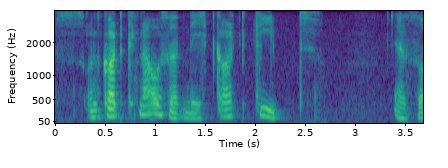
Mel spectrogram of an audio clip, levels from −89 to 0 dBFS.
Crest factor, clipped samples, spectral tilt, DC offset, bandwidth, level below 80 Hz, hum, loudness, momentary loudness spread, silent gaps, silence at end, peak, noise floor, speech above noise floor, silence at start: 24 dB; under 0.1%; -4 dB/octave; under 0.1%; 4 kHz; -64 dBFS; none; -28 LUFS; 15 LU; none; 0 s; -4 dBFS; -57 dBFS; 30 dB; 0 s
